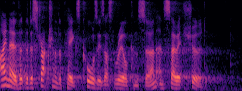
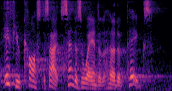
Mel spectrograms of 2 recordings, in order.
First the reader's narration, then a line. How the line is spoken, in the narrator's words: the demons begged him, saying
